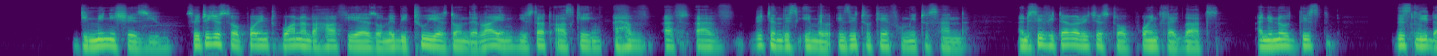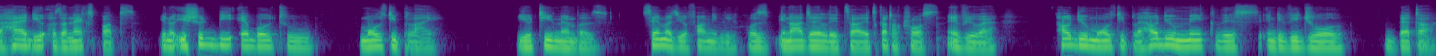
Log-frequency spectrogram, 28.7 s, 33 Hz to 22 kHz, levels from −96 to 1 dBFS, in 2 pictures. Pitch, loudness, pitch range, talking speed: 100 Hz, -28 LUFS, 95-115 Hz, 200 wpm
